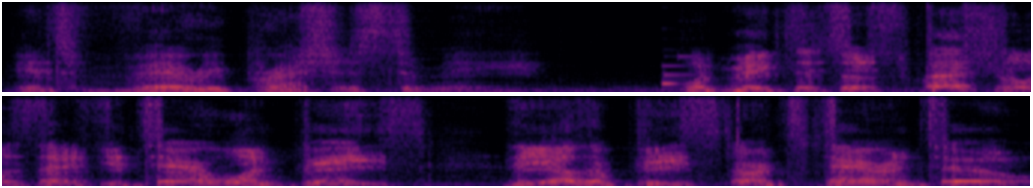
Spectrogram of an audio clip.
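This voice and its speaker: Gloating game villain, wildly swooping pitch, gravelly, theatrical, taunting. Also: male voice, huge pitch swings, moderate pace, bright, forceful tone, slight background noise, exaggerated voice. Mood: smug, gloating. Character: gloating scheming male gang villain, prone to panic. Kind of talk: video game voice acting.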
